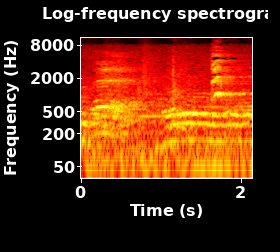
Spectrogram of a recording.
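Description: Several people's voices talking and calling out over one another, with a short, high, rising cry about three-quarters of the way through.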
